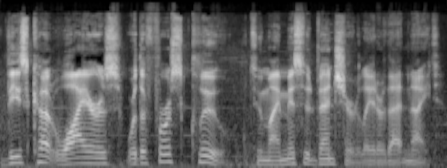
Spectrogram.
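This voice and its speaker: A man gives voice-over narration in a measured, explanatory tone. His voice is bright and forceful, and his pitch sits in a middle range. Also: slight background noise.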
